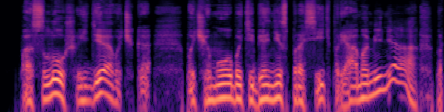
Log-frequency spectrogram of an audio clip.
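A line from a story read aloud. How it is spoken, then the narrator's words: Muffled growl, then laughter. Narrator (Russian): прорычал из-под стола Нетвердайбл и захохотал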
